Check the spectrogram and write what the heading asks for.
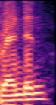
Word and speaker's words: Brendan: Brendan. It's spelled B-R-E-N-D-A-N. Brendan. What's your name? – Fetterman. F like Frank. E-D-E-R-M-A-N.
